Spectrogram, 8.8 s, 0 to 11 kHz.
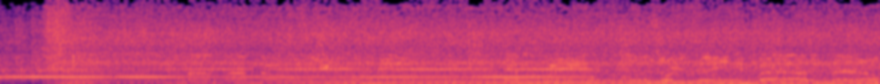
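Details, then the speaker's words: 2008 Dodge Ram 5.7L Hemi V8 started after an oil change, left idling while oil pressure gauge rises to about normal; low even idle with steady hum, no knocks or ticks; normal idle. "Just let it idle and it'll go up, and then we'll check our"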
